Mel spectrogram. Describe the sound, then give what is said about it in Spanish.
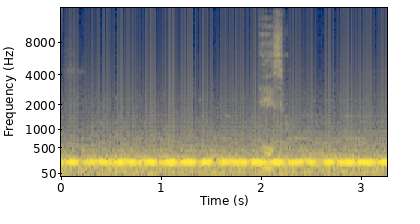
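A steady low electronic tone drones throughout, a continuous hum used in an audio game as the cue for a wall behind the player, with a brief spoken word cutting in near the middle. “Cuando una pared está delante de nosotros, se escucha... Ah, ah, no, atrás de nosotros, se escucha así.”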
